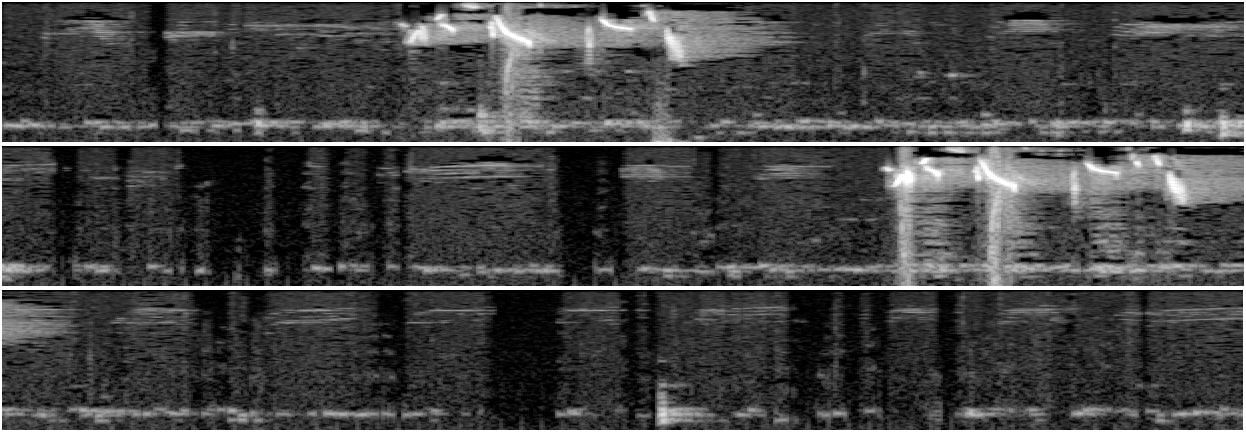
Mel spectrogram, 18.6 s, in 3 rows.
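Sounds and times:
bird song phrase of sharp high chirps and slurred whistle: 2.0s - 3.6s, 10.6s - 12.4s.

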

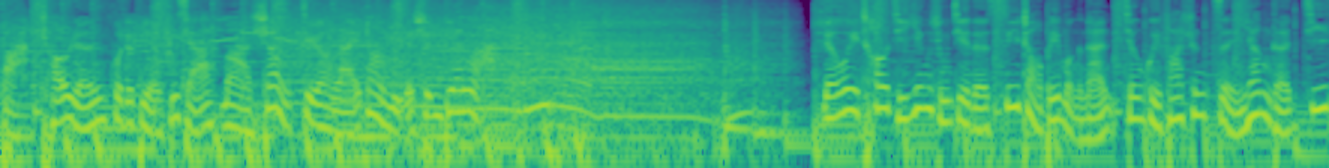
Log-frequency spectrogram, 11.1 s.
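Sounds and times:
speech: 0.4s - 4.7s, 6.8s - 11.0s
sports car engine revving and driving up: 1.8s - 6.7s.

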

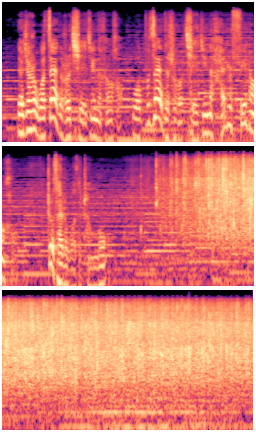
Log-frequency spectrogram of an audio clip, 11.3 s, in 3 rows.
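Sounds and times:
speech: 0.2s - 5.4s
audience applause: 5.7s - 11.3s.

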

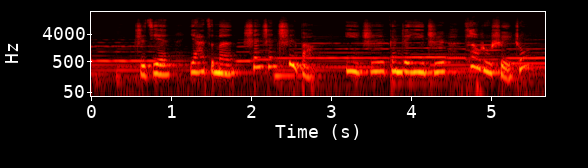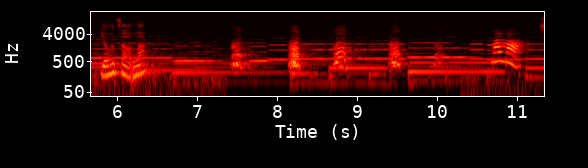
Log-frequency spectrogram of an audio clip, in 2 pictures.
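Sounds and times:
speech: 0.6s - 6.5s
dog barking: 7.4s - 10.2s.

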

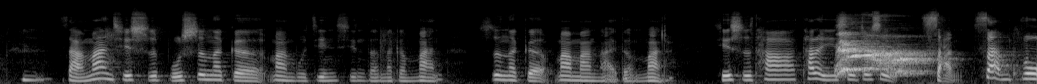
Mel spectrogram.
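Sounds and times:
speech: 0.2s - 10.3s
excited dog barking: 8.4s - 9.6s.

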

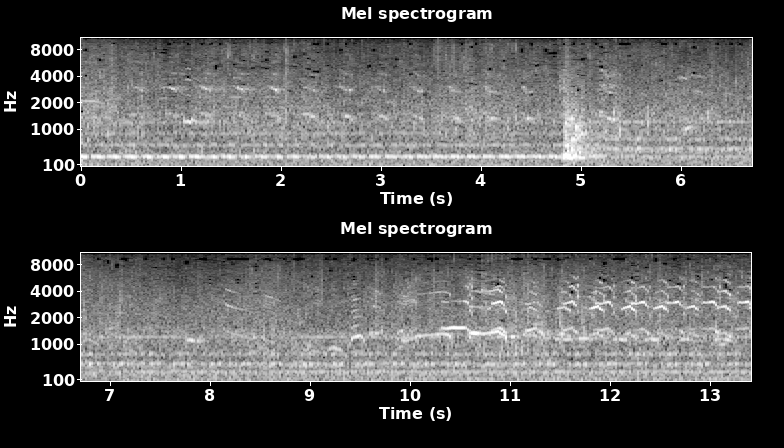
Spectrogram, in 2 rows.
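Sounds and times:
fishing boat engines idling at a dock: 0.0s - 13.4s
seagulls crying: 0.0s - 13.4s
sharp knock: 4.8s - 5.7s.

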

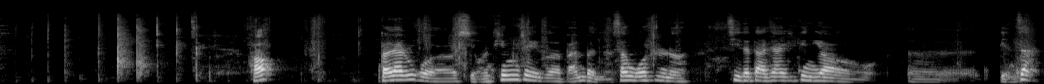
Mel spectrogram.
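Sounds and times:
hands clapping: 0.0s - 2.2s
speech: 2.5s - 2.8s, 3.8s - 9.2s, 10.0s - 10.4s.

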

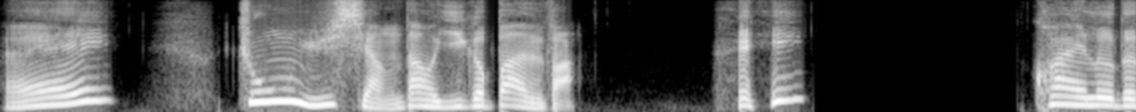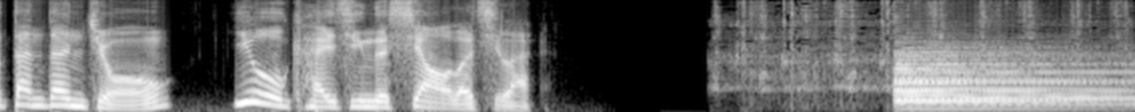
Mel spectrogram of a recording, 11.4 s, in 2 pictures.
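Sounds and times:
speech: 0.0s - 3.0s, 3.6s - 4.1s, 5.2s - 8.4s
big clock on a snowy mountain striking: 10.2s - 11.3s.

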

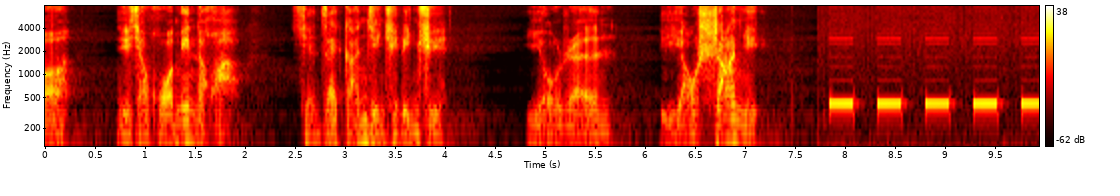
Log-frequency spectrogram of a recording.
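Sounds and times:
speech: 0.0s - 4.2s, 4.8s - 7.2s, 7.8s - 8.6s
telephone busy tone: 7.8s - 9.9s.

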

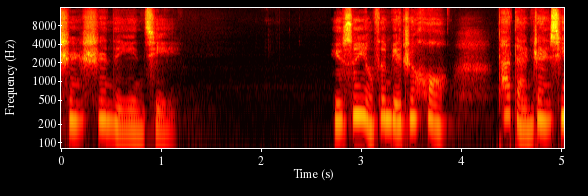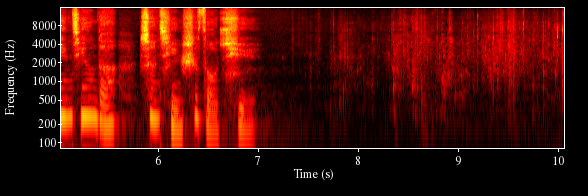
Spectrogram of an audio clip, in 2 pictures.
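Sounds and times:
speech: 0.0s - 1.2s, 2.7s - 7.1s
scrubbing clothes in water: 7.2s - 10.0s.

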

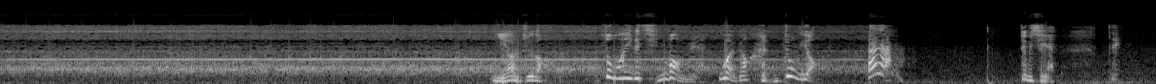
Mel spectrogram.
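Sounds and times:
hair dryer blowing: 0.0s - 9.1s
speech: 4.9s - 8.4s, 10.2s - 11.2s.

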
